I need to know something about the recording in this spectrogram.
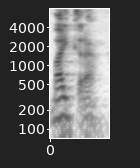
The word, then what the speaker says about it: Vayikra: Y vamos a la parashá que se llama Vayikra, la pronunciación, Vaikra.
